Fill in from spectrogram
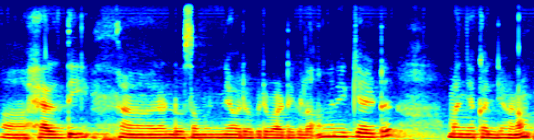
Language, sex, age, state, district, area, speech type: Malayalam, female, 30-45, Kerala, Malappuram, rural, spontaneous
